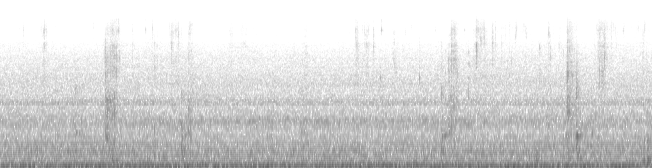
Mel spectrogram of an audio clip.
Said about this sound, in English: Then we're going to water it in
